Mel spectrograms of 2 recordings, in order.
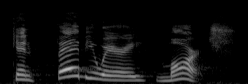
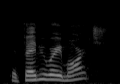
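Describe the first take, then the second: First: Slow, deliberate question; slow riddle. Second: Said in the usual way. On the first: Shown as a demonstration. Dad slowly posing the riddle to family. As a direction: draw the riddle out.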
